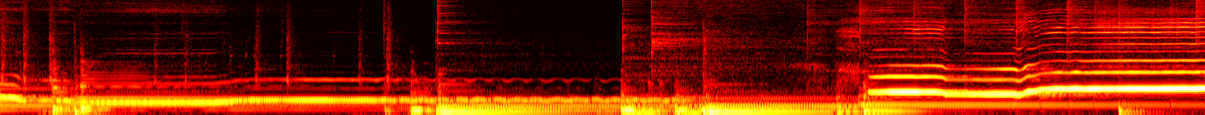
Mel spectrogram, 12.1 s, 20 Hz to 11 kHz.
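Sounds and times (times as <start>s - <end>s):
woman singing wordless ooh: 0.0s - 6.9s, 8.5s - 12.0s
big band low chords: 0.0s - 10.6s.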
